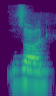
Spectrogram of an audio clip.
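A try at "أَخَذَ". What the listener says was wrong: Zal not. Zal zabar. Za not zal. Akhadha. Sound A.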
